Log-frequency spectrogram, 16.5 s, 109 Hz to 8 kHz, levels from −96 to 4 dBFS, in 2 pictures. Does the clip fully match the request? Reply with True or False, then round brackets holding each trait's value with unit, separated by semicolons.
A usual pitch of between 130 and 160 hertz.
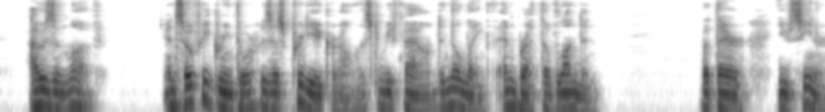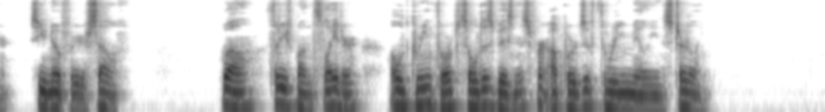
False (115 Hz)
